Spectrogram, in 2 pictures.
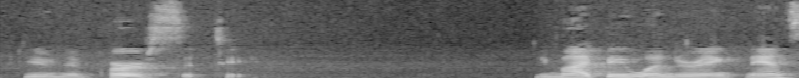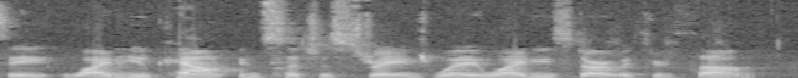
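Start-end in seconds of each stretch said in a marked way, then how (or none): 0.2-1.3 university with third syllable stressed. Repeating the word after counting its syllables: stress on 'ver' in university. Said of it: "Stress is on the third one".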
